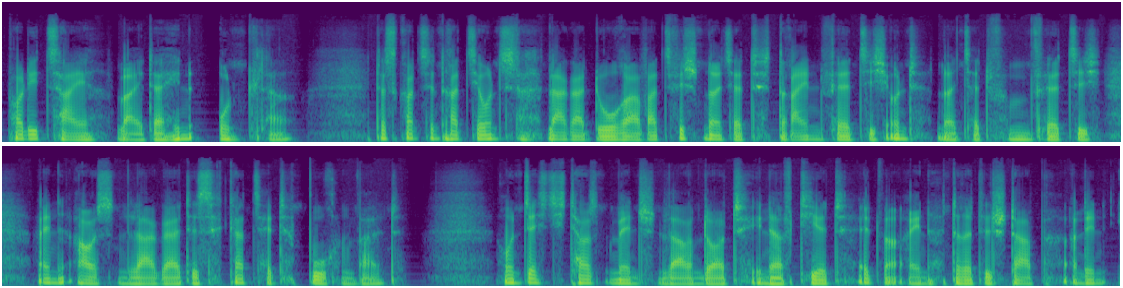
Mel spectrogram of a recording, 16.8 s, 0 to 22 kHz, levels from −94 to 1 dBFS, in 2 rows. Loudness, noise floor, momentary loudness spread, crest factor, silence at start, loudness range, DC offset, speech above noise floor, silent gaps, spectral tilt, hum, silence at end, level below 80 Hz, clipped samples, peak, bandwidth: -21 LUFS; -42 dBFS; 7 LU; 20 dB; 0.05 s; 3 LU; under 0.1%; 21 dB; none; -5.5 dB/octave; none; 0.1 s; -36 dBFS; under 0.1%; 0 dBFS; 14 kHz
